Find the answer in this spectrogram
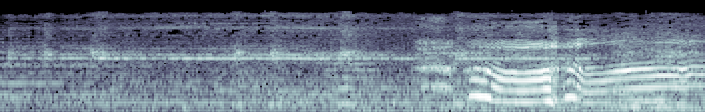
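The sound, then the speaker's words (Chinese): A child cries and whimpers with rising and falling wails over a steady high tone, getting louder toward the end. “行了行了，别哭了。”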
